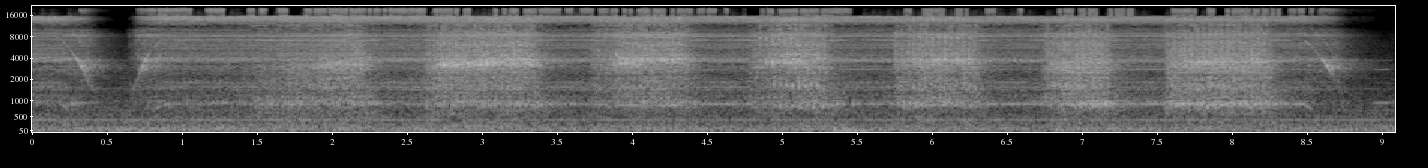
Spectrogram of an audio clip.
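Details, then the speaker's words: Great toe joint fusion surgery for arthritis, over a guide pin: high grinding, rasping whir in about eight regular bursts as a powered reamer removes remaining cartilage and shapes matching joint surfaces. "So you can see this spins, it's like an eagle talon with sharpened edges. We've already placed a pin down the canal to guide us in the proper direction, and now we're going to remove that surface."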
